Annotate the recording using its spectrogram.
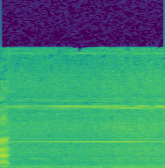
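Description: Steady low drone of chiller plant machinery running, with a faint steady high whine above it.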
